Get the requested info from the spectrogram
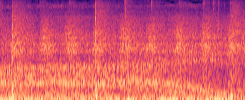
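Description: Experimental death metal music: heavily distorted electric guitars over dense, fast drumming.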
